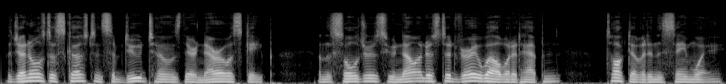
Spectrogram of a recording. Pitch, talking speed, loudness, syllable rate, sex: 125 Hz, 225 wpm, -18 LUFS, 6.9 syllables/s, male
